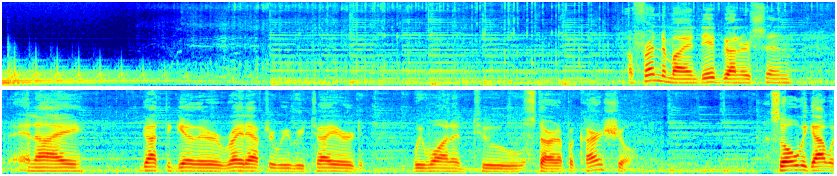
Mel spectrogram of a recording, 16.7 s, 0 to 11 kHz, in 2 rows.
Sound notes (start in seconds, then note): 1.5 engines whirring; 2.2 gentle music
